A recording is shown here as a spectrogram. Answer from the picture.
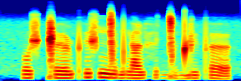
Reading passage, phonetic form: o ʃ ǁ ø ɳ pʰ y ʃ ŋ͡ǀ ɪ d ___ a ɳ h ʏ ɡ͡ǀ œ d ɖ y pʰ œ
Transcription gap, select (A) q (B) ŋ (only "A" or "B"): B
